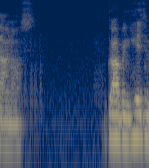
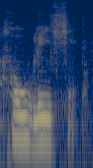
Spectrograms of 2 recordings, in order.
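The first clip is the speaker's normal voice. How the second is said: drawn-out slow holy shit; slow stunned holy shit; slow awe; much slower than usual. Retold or imitated. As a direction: stretch it out, stunned. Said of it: "I'm there like".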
